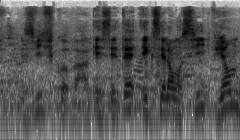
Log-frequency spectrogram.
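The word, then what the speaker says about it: svíčková: très populaire ici qui s'appelle attention à la prononciation zvifkova zvifkova et c'était excellent aussi viande de bœuf d'ailleurs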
